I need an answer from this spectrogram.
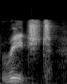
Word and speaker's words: reached: the end of reach so this should be reached reached the stone steps reached reach the stone steps okay give me a t ending at the end there so reached reached there you go that's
